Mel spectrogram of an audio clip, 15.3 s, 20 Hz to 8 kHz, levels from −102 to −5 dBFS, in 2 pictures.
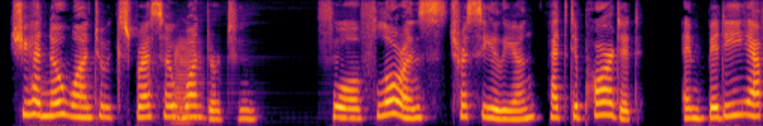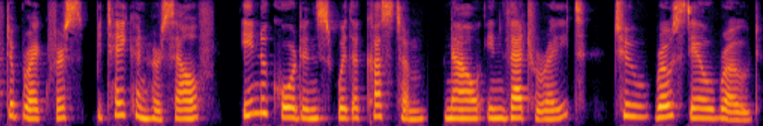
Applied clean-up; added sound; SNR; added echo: neural mask model DeepFilterNet 3.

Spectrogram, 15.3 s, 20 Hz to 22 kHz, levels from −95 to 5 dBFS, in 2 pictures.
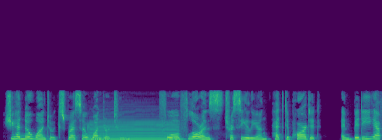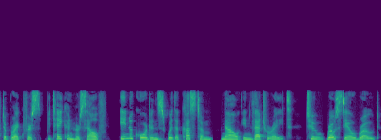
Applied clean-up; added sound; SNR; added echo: none; Wind instrument, woodwind instrument; 8 dB; none.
